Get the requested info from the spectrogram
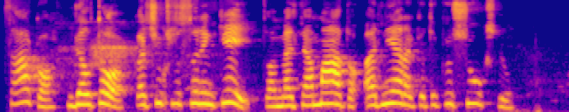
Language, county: Lithuanian, Kaunas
